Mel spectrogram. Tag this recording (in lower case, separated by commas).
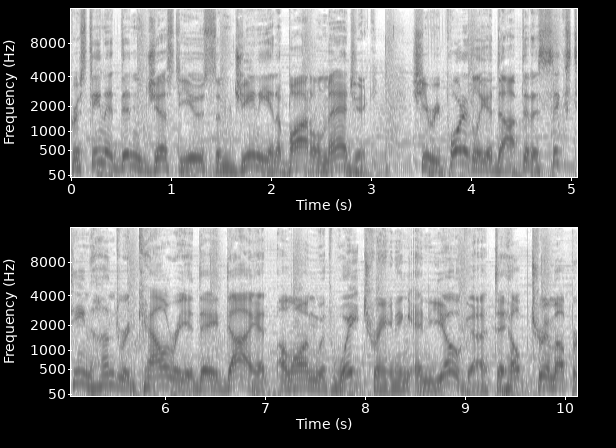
music, speech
